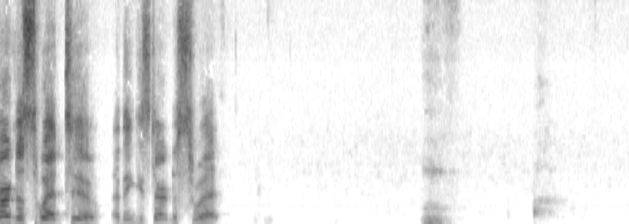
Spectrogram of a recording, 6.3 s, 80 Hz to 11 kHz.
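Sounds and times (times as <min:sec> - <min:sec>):
speech: 0:00.0 - 0:02.3, 0:04.2 - 0:04.6
man hiccuping: 0:04.2 - 0:04.6.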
